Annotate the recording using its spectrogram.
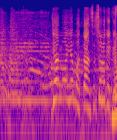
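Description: A woman speaks loudly and with animation, close to a microphone.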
